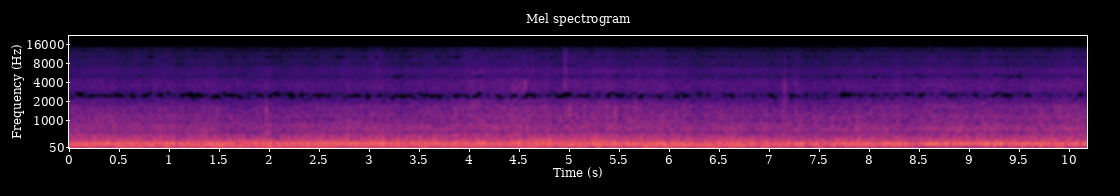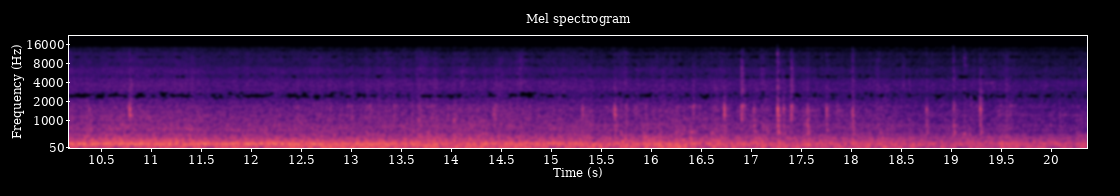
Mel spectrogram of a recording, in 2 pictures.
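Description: Truck engine running steadily at low speed, heard from inside the cab. About fifteen seconds in, the engine note drops and quietens, and a scatter of light clicks and rattles follows near the end.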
